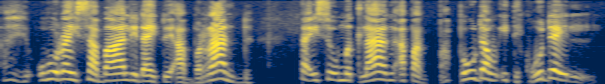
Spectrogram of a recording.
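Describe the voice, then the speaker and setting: A woman's voice: on the high side, animated, unhurried, sharp tone, full character voice. An actress playing a vain village woman obsessed with whitening her skin in a radio comedy drama, with an Ilocano accent. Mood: unbothered, insistent.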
